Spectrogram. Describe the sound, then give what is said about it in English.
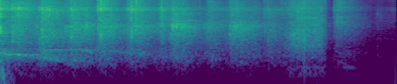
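Audience applause for two volunteers after a sponge and water demonstration, a dense patter of many hands clapping steadily for about three seconds before quickly fading out. “Give them a clap.”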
